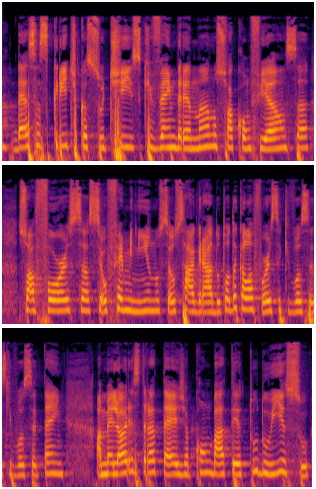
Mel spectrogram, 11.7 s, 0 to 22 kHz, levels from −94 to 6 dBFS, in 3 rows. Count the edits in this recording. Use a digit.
2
